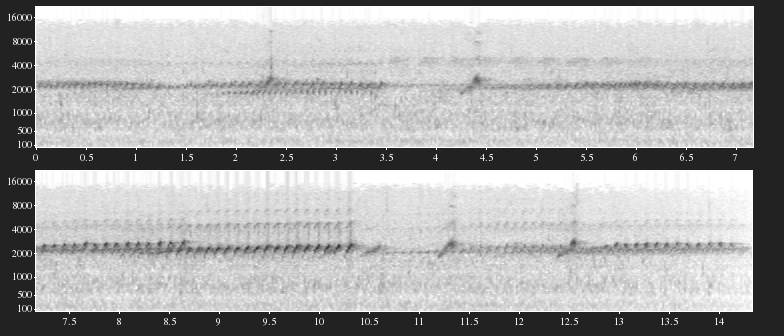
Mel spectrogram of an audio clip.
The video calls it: Kajika Frog カジカガエルの鳴き声 / field recording HIROYUKI SUGAWARA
